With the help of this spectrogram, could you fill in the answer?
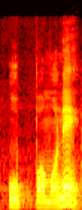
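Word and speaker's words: ὑπομονή: es muy importante es la palabra griega homon con acento en la e y H al principio homon significa paciencia espera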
